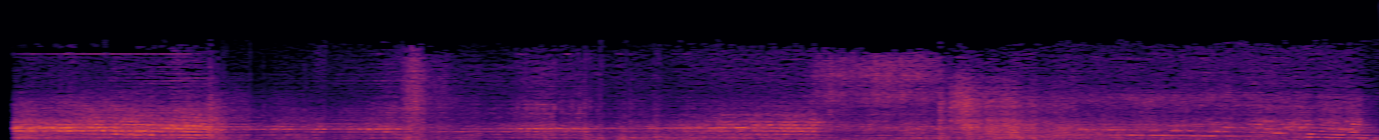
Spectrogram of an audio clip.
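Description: Warplane propeller engines droning over a steady rumble, their several tones sliding down in pitch as the aircraft pass.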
